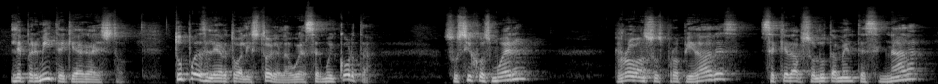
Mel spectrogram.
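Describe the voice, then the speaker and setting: A man's voice: fairly high pitch, bright, forceful tone. A male pastor preaching a sermon with emphatic, repeated phrases. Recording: roomy echo with faint music.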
